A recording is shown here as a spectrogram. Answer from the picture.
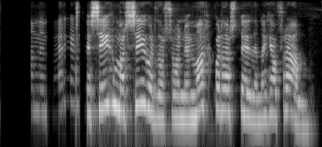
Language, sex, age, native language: Icelandic, female, 40-49, Icelandic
